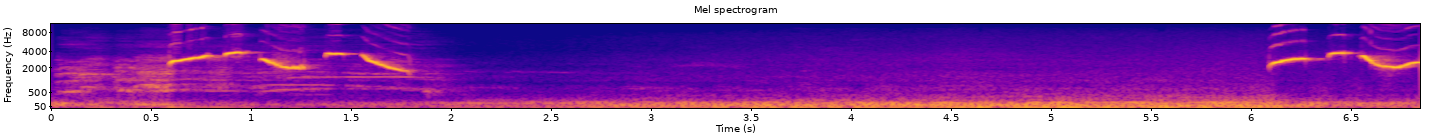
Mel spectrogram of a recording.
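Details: Orange-headed thrush song played to coax kept birds into singing: two bursts of loud, clear whistled phrases, slurred up and down with sharp rising and falling notes, separated by about four seconds of quiet over a steady low hum.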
